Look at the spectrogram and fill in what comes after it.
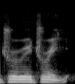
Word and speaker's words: Druid: Well, you know, the word Druid in a way says it all, because it's made up of two syllables, Drew and Id.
